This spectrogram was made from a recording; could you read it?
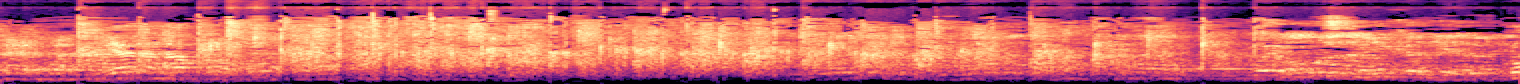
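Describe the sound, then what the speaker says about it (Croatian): An audience in a TV sports studio applauds, sustained dense clapping from many hands that carries on steadily for several seconds, with some voices mixed in. "Jedan aplauz"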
